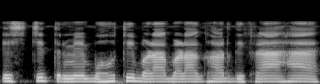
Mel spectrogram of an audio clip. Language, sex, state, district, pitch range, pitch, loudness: Hindi, male, Jharkhand, Palamu, 130-135 Hz, 135 Hz, -15 LUFS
